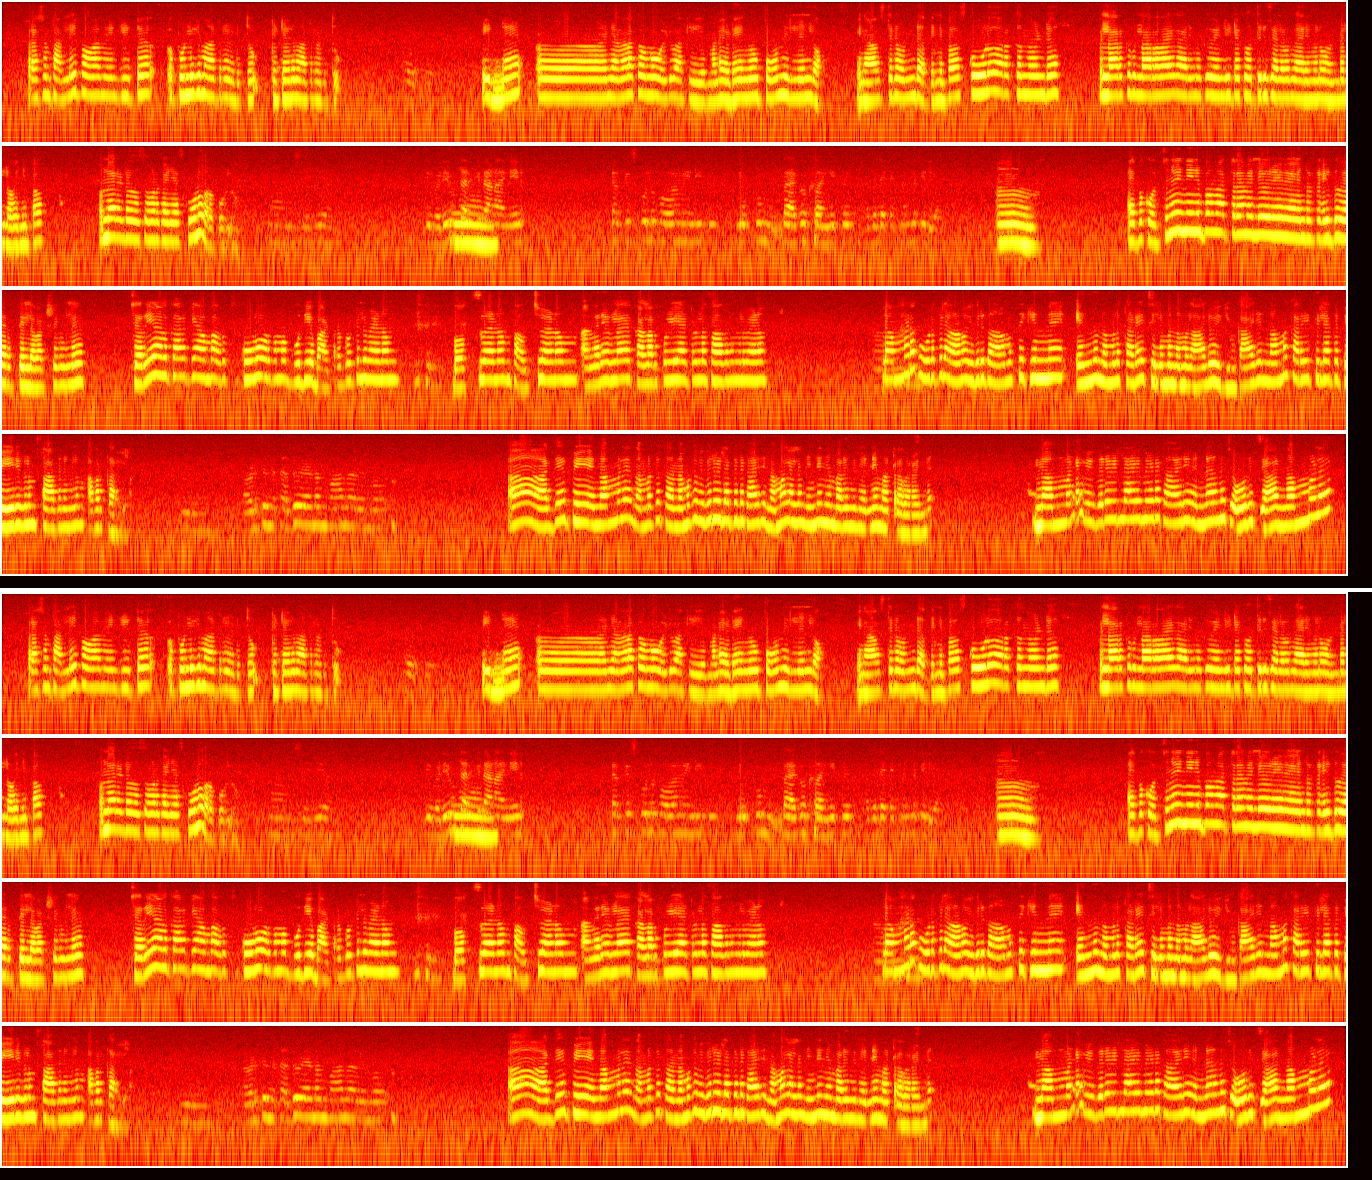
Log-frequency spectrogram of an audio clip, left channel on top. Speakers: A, on the left; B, on the right.
A: ഇപ്രാവശ്യം പള്ളയിൽ പോകാൻ വേണ്ടിട്ട് പുള്ളിക്ക് മാത്രം എടുത്തു കെട്ടിയോന് മാത്രം
B: ആഹ്
A: എടുത്തു
B: ഓഹ് ഓഹ്
A: പിന്നെ
B: ഉം
A: ഏഹ് ഞങ്ങള് അങ്ങ് ഒഴിവാക്കി നമ്മള് എവിടെയെങ്ങും പോകുന്നില്ലല്ലോ പിന്നെ അവശ്യത്തിനുണ്ട്
B: ആഹ്
A: പിന്നിപ്പോ സ്കൂള് തൊറക്കുന്നോണ്ട് പിള്ളേർക്ക് പിള്ളേരുടേതായ കാര്യങ്ങൾക്ക് വേണ്ടിയിട്ടൊക്കെ ഒത്തിരി ചെലവും കാര്യങ്ങളും ഉണ്ടല്ലോ ഇനിയിപ്പം ഒന്നോ രണ്ടോ ദിവസം കൂടികഴിഞ്ഞാ സ്കൂള് തുറക്കൂലോ
B: ആഹ് ശെരിയ ഇവിടെയും
A: ഉം
B: തിരക്കിലാണ് അനി നൊക്കെ സ്കൂളില് പോവാൻ വേണ്ടിട്ട് ബുക്കും ബാഗും ഒക്കെ വാങ്ങിട്ട് അതിന്റെ <unintelligible>
A: ആഹ് അ ഇപ്പൊ കൊച്ചിന് പിന്നെ ഇനിയിപ്പോ അത്രേം വലിയൊരു ഇത് വരത്തില്ല പക്ഷേങ്കില് ചെറിയ ആൾക്കാരൊക്കെ ആകുമ്പോ അവർക്ക് സ്കൂള് തൊറക്കുമ്പോ പുതിയ വാട്ടർ ബോട്ടില് വേണം
B: <unintelligible>
A: ബോക്സ് വേണം പൗച്ച് വേണം അങ്ങനെയുള്ള കളർഫുള്ളി
B: ഉം
A: ആയിട്ടുള്ള സാധനങ്ങള് വേണം
B: ആഹ്
A: നമ്മുടെ കൂട്ടത്തിലാണോ ഇവര് താമസിക്കുന്നെ എന്ന് നമ്മൾ കടയിൽ ചെല്ലുമ്പോൾ നമ്മൾ ആലോചി ക്കും കാര്യം നമുക്കറിയത്തില്ലാത്ത പേരുകളും സാധനങ്ങളും അവർക്കറിയാം
B: ഉം അവിടെ ചെന്നിട്ട് അത് വേണം വാന്ന് പറയുമ്പോ
A: ആഹ് അതേപ്പെ നമ്മള് നമ്മക്ക് നമക്ക് വിവരമില്ലാത്തന്റെ കാര്യം നമ്മളല്ല നിന്നെ ഞാൻ പറയുന്നില്ല എന്നെ മാ ത്രാ പറയുന്നെ നമ്മടെ വിവരമില്ലായ്മയുടെ കാര്യം എന്നാന്ന് ചോദിച്ചാ നമ്മള്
